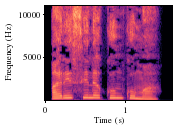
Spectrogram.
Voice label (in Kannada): "ಅರಿಸಿನಕುಂಕುಮ", Kannada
